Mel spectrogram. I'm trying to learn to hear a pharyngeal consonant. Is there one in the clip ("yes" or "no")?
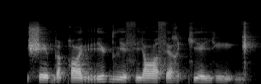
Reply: no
